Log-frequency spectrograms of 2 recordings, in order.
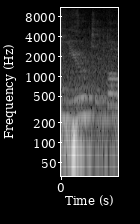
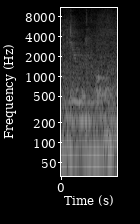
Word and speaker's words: beautiful: if a student says but we don't say betiful we say beautiful yes we don't hear for so in speech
